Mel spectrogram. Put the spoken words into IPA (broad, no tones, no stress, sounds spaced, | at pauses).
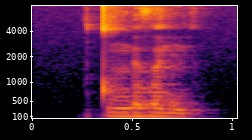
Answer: tʷ ə ŋ ɪ ð ɘ nʲ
